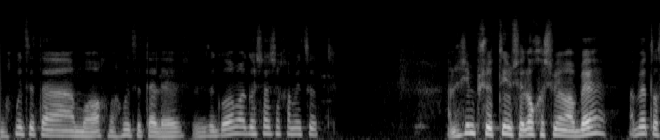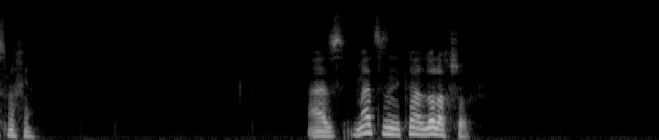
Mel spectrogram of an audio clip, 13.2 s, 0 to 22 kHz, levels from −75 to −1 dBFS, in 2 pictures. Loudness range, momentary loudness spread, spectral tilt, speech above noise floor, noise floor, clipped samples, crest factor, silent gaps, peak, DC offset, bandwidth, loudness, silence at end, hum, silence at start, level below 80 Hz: 11 LU; 13 LU; -6.5 dB/octave; 44 dB; -71 dBFS; under 0.1%; 20 dB; none; -10 dBFS; under 0.1%; 13.5 kHz; -28 LUFS; 1.9 s; none; 0 s; -64 dBFS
